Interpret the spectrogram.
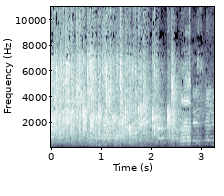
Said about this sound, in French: Merci beaucoup, applaudissez pour nous.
